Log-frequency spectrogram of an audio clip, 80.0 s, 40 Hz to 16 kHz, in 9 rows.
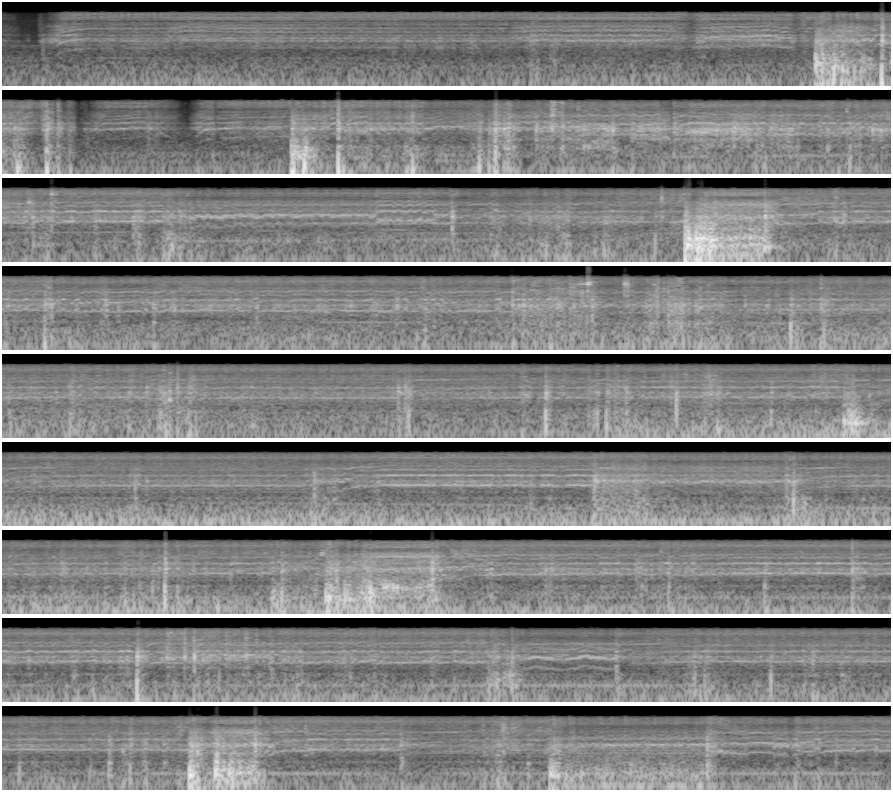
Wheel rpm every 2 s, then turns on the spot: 100, 160, 160, 160, 130, 100, 180, 190, 200, 210, 190, 190, 200, 210, 210, 210, 200, 210, 210, 210, 210, 220, 210, 210, 210, 170, 180, 210, 190, 200, 210, 210, 200, 200, 190, 210, 200, 200, 190, 200.
none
